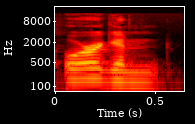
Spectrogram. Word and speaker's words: Oregon: I pronounce Oregon incorrectly every time I think. – I've always had trouble with that. – Somebody took me to school today. They're like, it's Oregon.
